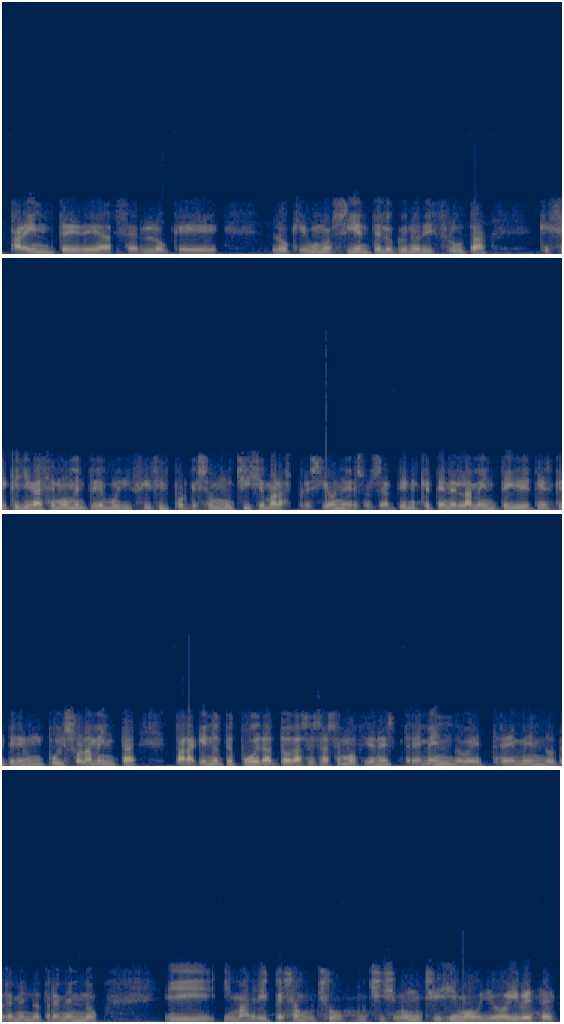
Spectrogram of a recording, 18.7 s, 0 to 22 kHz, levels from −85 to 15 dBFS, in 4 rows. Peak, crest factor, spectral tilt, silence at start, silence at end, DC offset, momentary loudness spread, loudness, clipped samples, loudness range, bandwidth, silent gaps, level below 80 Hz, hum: -10 dBFS; 20 dB; -4 dB/octave; 0.1 s; 0.05 s; under 0.1%; 10 LU; -31 LUFS; under 0.1%; 6 LU; 5.4 kHz; none; -62 dBFS; none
